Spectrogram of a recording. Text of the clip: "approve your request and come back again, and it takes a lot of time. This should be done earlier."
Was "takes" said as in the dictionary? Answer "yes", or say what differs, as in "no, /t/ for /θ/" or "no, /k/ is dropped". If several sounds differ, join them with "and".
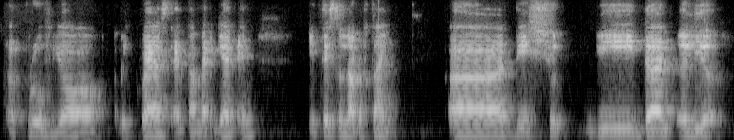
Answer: yes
